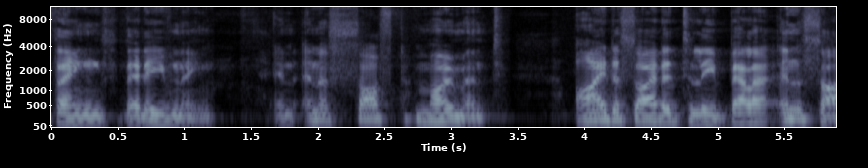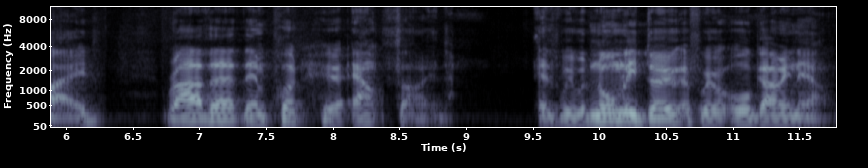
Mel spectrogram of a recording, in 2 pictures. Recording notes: Recorded at the Hukanui Bible Church morning service on Sunday the 17th of December 2023 during the 10:00 am service.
